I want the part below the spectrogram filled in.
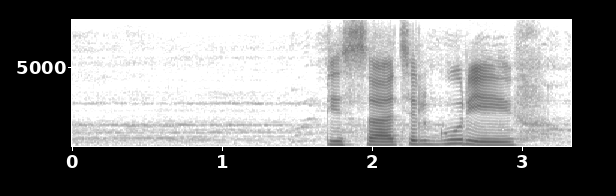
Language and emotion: Russian, neutral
